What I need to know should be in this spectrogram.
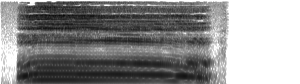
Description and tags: buu loser shout
loser, scream, buu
